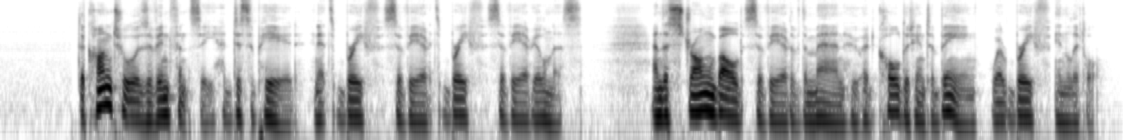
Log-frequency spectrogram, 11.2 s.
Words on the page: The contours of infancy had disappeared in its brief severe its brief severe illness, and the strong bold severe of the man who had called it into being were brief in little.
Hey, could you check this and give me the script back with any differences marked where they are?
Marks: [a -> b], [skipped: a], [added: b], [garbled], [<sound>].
The contours of infancy had disappeared in its brief severe its brief severe illness, and the strong bold severe of the man who had called it into being were brief in little.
